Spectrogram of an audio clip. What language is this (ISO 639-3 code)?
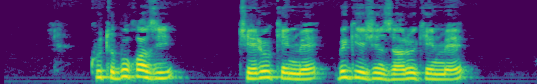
kur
